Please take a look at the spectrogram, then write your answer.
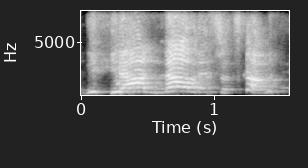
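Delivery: laughing through the words, slow; amused, slow laughing delivery. Real, not acted. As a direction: giggle it out to the viewers. Laughing opener to viewers.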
